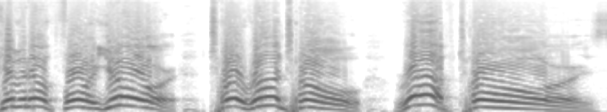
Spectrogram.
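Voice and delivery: very loud, booming arena hype, one word stretched and swooping. Show exactly how the guy announces the team, as a Toronto Raptors announcer impression. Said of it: "That's exactly how the guy says it".

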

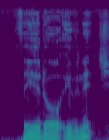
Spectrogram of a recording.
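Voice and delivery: plain reading voice

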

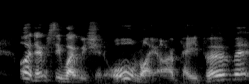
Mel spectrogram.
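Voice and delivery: ordinary delivery

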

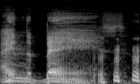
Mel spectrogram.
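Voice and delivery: high, creaky, rough cartoon-cat hero voice. Asked to do the cat from the film, the speaker does a Puss in Boots voice. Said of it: "Do your Puss in Boots voice".

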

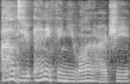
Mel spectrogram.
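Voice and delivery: put-on over-keen, thirsty, eager tone. Retelling a scene, quoting Cheryl offering Archie anything: imitating Cheryl, thirsty. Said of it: "a thirsty ass thought in this scene".

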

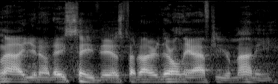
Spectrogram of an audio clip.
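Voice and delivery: mock snide, knowing, dismissive sarcasm. Acting out a critic who sneers at the preaching: imitating sarcastic Elymas. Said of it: "sarcastically criticizing".

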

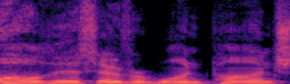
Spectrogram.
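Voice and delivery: protesting yell, high and drawn out. Telling a story, the speaker acts out a drunk man coming out, retelling someone yelling. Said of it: "He comes out and he's like yelling".

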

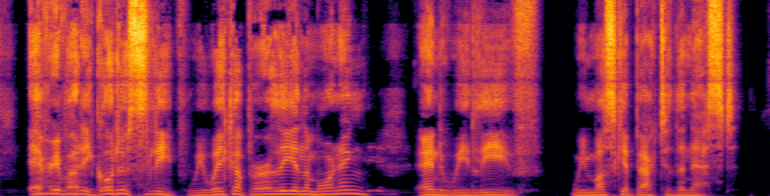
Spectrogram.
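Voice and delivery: loud yelling, projected far. Game narrator voicing a character calling over to the rest of the group, yelling. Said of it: "he yells over to the rest of the group".

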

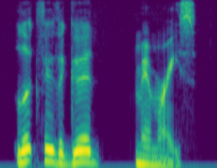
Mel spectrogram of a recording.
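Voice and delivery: normal talking voice

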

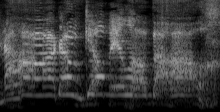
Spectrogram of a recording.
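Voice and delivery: very high, loud, panicked screaming.

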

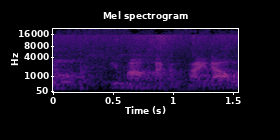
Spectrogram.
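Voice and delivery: ordinary talk

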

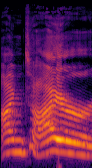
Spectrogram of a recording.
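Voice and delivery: very loud, high, tired, drawn-out bellow. A narrator reads a character finally speaking up after nearly half an hour, bellowing. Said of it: "he bellowed finally".

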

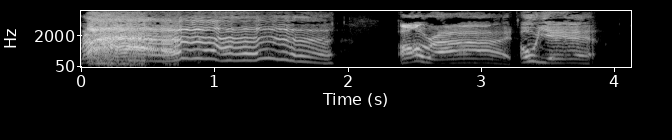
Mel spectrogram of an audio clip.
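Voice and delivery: very high, drawn-out stage shout with the ah stretched. Acting out Dane Cook getting on stage, in a Dane Cook impression. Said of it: "that's my impression of Dane Cook".

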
